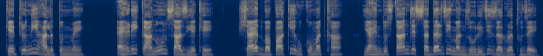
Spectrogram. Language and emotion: Sindhi, neutral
